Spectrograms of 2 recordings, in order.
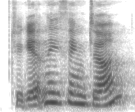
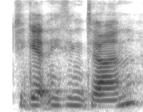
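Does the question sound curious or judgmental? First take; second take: curious; judgmental. First: The question sounds light, neutral and curious. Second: The question sounds harsh, judgmental and accusing. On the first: The asker simply wants to know. The speaker calls it right. "Just get curious" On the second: The listener is being blamed for doing nothing. The speaker calls it wrong. "Judgy, wicked judgy"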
